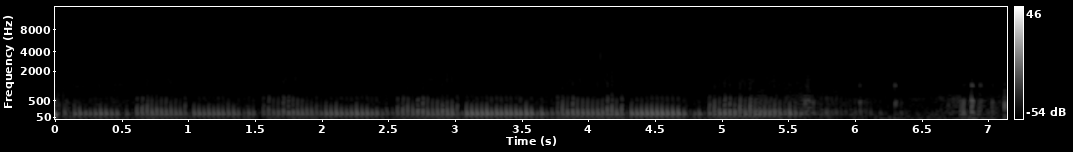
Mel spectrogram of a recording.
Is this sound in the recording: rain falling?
no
